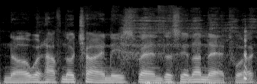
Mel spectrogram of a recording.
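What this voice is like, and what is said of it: Put-on Swedish accent. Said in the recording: “How's that as a Swedish accent? ... It's pretty good. I like it.”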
